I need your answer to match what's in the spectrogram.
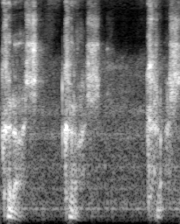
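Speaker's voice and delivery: Russian-style rolled r. Speaker repeating a favourite word with a Russian-style rolled r. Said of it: "Got like a little roll in there. Russians say it that way".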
